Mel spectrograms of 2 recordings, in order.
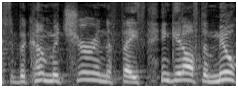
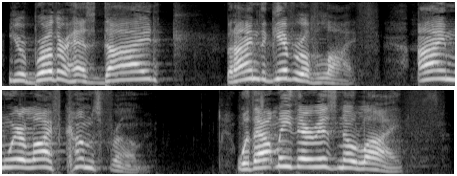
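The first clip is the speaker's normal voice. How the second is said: louder, slow, building preacher's proclamation; full-force preaching; 3 semitones higher, 7 dB louder, slower than usual. Acted. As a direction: thunder it out to the congregation. Preaching Jesus's words at force.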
